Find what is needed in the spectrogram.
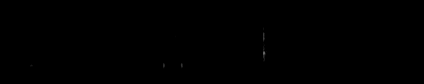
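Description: Near silence with a few faint computer-mouse clicks: two light ones about one and a half seconds in and a sharper one a second later.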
